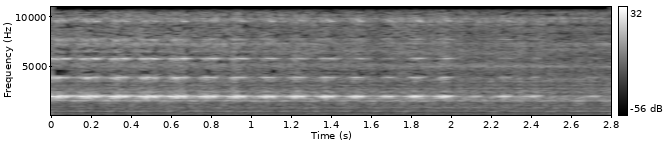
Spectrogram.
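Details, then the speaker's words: Lubricity test machine, surface already galled and bound up after grease, Lube 2000 spray applied; pulsing high squeal about five times a second over steady motor hum: galled metal chattering under load. "I spray it onto what's already been galled up and bound up, and it's already chattering because of all that sound from before."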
